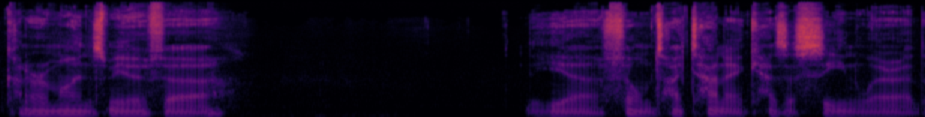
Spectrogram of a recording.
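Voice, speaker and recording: A soft-spoken man giving rambling ASMR commentary as he plays a game, sometimes dropping into a whisper. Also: rumbling low, measured pace. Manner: rambling, musing to himself; often drops into whispers. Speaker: host of a gaming playthrough channel.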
